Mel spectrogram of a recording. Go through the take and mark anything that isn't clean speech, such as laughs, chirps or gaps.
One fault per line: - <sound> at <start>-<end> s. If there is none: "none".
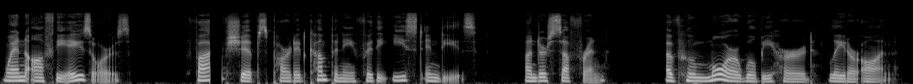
- dropout at 2.1-2.2 s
